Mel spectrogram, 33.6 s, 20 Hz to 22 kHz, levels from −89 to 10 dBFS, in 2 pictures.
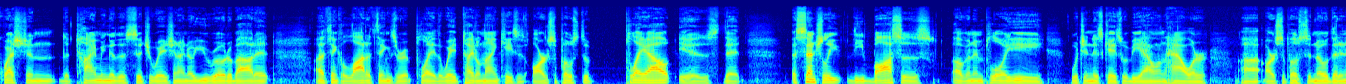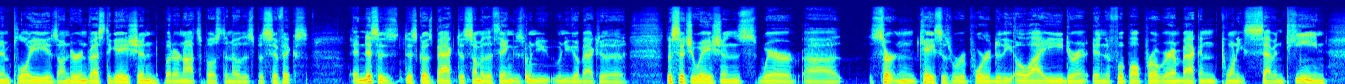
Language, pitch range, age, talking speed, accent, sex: English, 85-100 Hz, 40-59, 185 wpm, American, male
